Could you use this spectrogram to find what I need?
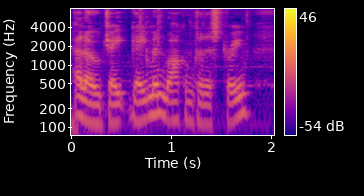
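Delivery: own home accent, laid on thick and heavy. Greeting viewers on a stream, showing a thick version of own accent. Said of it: "This is generally how people talk in my accent".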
